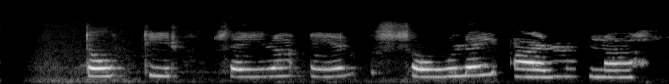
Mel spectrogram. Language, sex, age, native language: Icelandic, male, 9, Polish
